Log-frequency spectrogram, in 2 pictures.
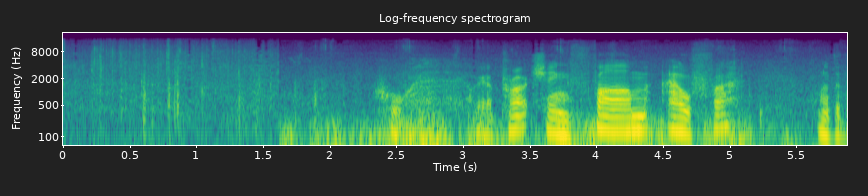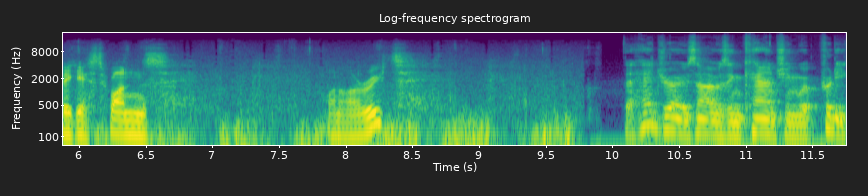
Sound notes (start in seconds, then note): none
